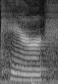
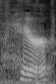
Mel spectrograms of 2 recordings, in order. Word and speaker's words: Khair: I know it's not Khair, it's not Khair, it's hair.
